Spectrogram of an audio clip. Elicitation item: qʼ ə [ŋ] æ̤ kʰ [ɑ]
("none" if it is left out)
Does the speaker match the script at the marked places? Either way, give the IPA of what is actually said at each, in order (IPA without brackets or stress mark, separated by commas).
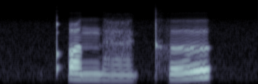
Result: n, ə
